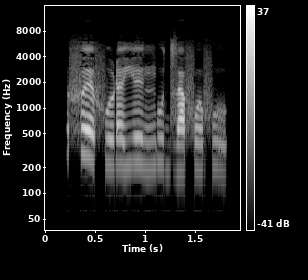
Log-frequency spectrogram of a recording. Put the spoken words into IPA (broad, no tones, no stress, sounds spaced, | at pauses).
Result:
f ɛ f u ɽ ɛ j e ŋ u d͡z a f ɤ f u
